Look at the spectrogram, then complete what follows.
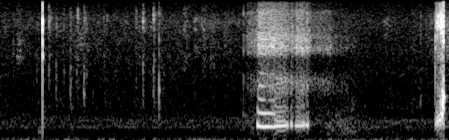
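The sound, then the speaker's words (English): Typing on a computer keyboard into a chat during a call: faint scattered clicks, then a short flurry of keystrokes and a final louder tap. “Do you still have the chat open? I can just type it in the chat.”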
